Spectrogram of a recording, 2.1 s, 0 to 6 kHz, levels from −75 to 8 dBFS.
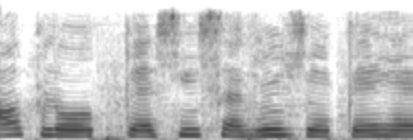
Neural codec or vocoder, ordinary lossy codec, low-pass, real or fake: codec, 44.1 kHz, 1.7 kbps, Pupu-Codec; none; 5.4 kHz; fake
